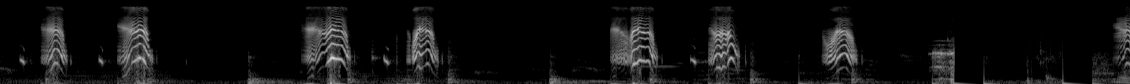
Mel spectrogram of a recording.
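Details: Khiat chana or khiat mo frog, a call used to lure birds, chickens and other fowl; a long run of bright, rising-and-falling squeaky notes, singly or in pairs, roughly every second with silent pauses between.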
